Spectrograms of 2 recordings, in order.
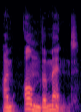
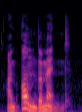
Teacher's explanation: the stresses go on and mend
